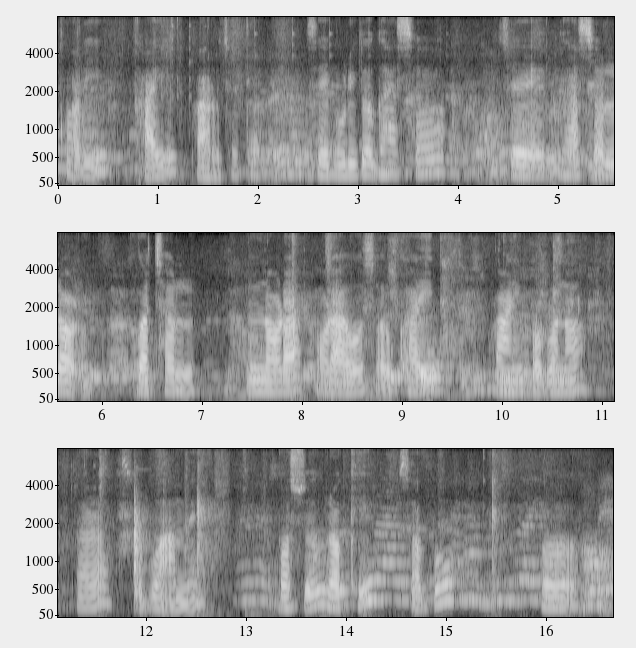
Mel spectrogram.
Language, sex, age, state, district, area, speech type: Odia, female, 30-45, Odisha, Ganjam, urban, spontaneous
